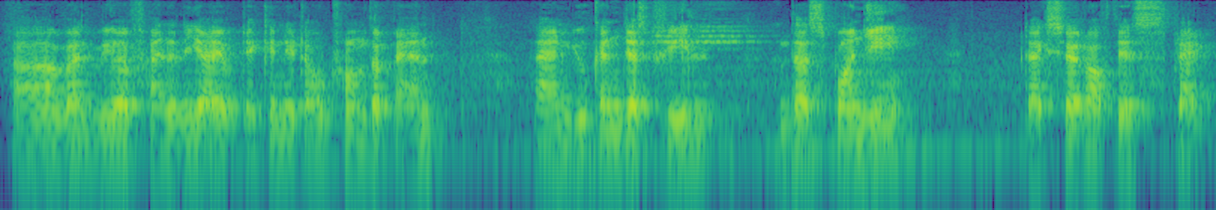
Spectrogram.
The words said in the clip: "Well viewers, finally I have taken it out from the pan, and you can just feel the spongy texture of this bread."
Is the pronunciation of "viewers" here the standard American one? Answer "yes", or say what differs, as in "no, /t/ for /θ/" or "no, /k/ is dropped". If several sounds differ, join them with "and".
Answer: no, /z/ is dropped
